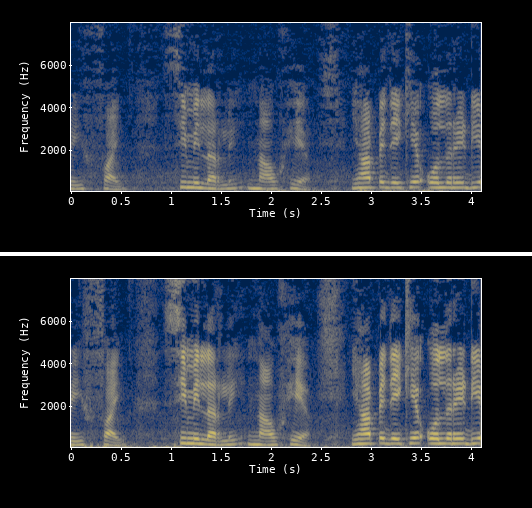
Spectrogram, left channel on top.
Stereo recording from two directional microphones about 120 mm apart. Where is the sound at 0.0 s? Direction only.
20° right (ahead or behind).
